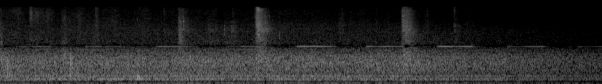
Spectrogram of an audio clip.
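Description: Steady outdoor street noise: a dense hiss with a faint steady tone, two or three sharp clicks, and a fade-out near the end.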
